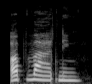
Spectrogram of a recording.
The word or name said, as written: opvartning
